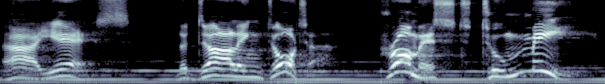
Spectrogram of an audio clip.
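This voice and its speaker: A man voicing a cackling goblin, high and bouncing voice, slow teasing delivery, bright and sharp, greedy and mocking, long reverb, soft music behind. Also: sing-song, exaggerated voice. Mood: smug. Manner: giggles, teasing, turns to shouting. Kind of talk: ASMR audio drama.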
